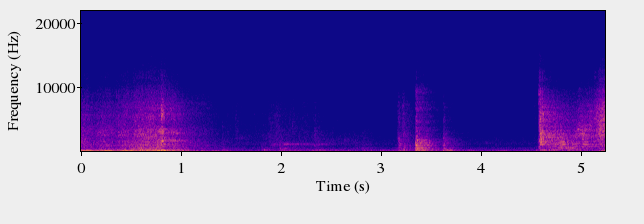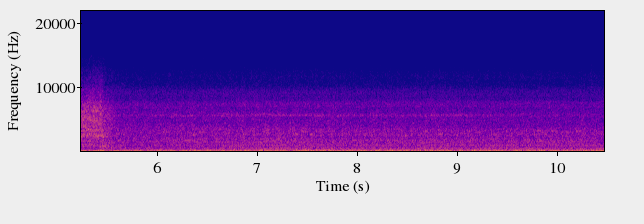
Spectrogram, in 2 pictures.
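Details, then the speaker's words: 1976 Pontiac Firebird Esprit 350 V8 after reseal: catches after a few cranks, settles into steady idle with faint puffing tick; exhaust leak, owner suspects diaphragm, pulloff valve or EGR valve; not yet investigated. "and it's got some kind of an exhaust leak coming out of that. So, either the diaphragm or the pulloff valve or the EGR valve itself is bad as it's leaking. So, it's got kind of a diesel right around this area and you can kind of hear it."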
